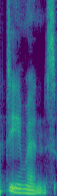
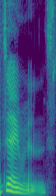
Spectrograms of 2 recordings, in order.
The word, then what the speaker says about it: Daemons: Thank you to everybody who's voted for today's story, which is the Demons, or the Daemons, depending on how you say it. I know they say it both ways.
